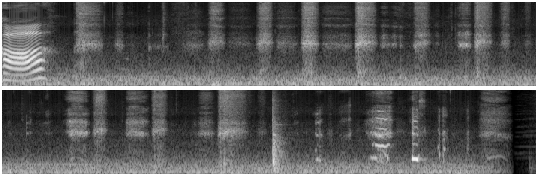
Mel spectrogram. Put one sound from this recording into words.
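A young woman laughs softly close to a microphone.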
